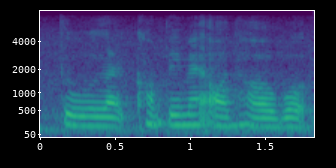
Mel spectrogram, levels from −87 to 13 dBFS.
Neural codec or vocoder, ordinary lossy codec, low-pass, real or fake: none; none; 7.2 kHz; real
